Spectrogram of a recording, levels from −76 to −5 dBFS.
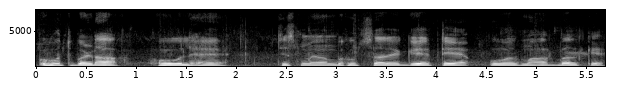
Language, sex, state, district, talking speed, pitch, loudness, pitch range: Hindi, male, Rajasthan, Bikaner, 125 wpm, 145 Hz, -17 LUFS, 140-155 Hz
